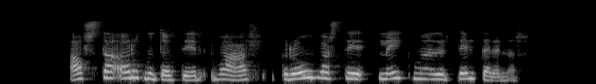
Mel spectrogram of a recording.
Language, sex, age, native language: Icelandic, female, 20-29, Icelandic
